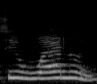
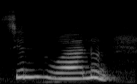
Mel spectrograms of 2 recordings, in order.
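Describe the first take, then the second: First: The n merges nasally into the following w. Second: The n before the w is clearly pronounced. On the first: The speaker calls it wrong. "Tidak bisa dibaca uh, idgham bigunah" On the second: The speaker calls it right. "Jadi nunnya dibaca jelas"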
